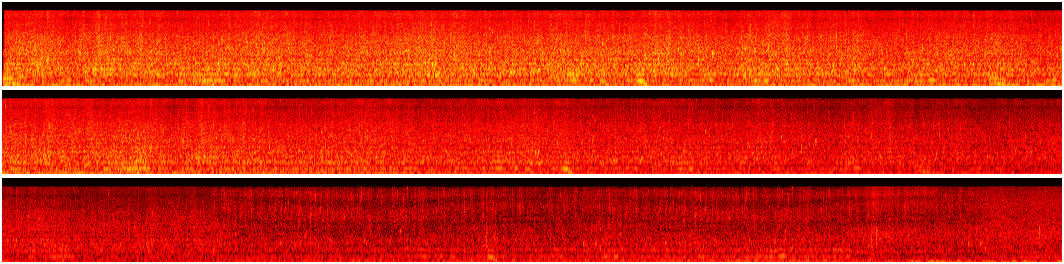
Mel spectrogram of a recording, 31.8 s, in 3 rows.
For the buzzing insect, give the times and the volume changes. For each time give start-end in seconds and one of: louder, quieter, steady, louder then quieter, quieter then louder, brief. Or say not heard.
0.0-31.7 quieter.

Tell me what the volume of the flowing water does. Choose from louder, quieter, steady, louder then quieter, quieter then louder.
quieter.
